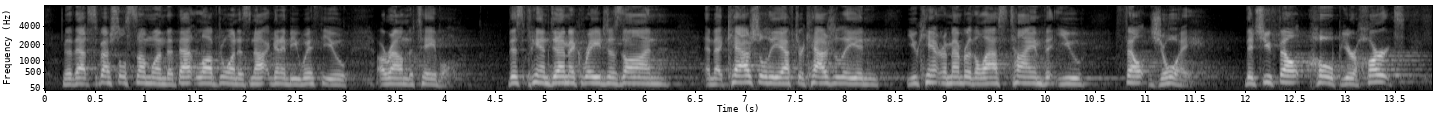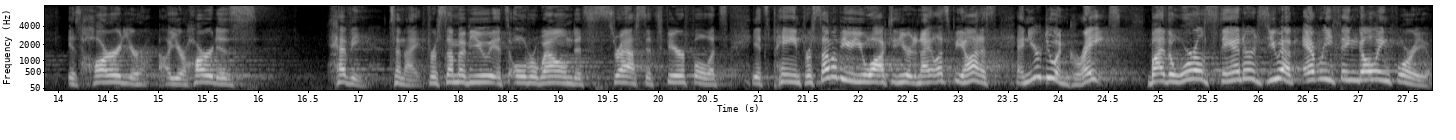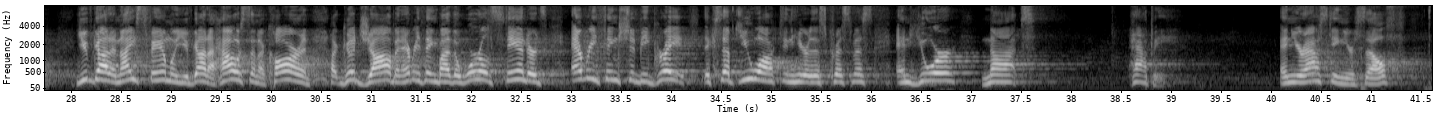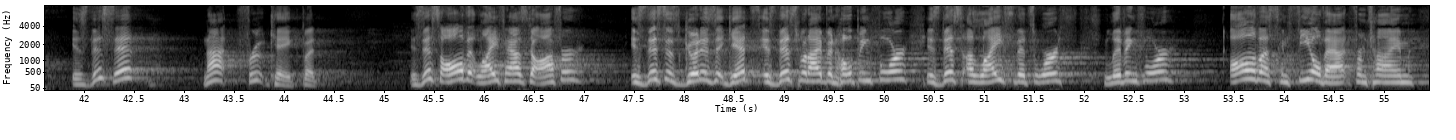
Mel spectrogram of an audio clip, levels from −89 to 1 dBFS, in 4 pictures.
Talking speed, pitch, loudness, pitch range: 190 wpm, 200 Hz, -26 LUFS, 170-240 Hz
